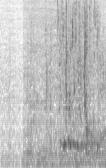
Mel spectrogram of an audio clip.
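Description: A trickling liquid effect in Among Us, a short thin dribble of water that starts abruptly and runs on, fairly faint and without speech.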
